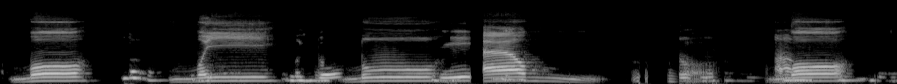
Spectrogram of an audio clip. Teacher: huruf dad keluar dari tepi atau sisi lidah bagian kiri atau kanan atau juga keduanya dengan menekan gigi geraham atas · latihannya do di du ya. Jadi mulut mulut bibir enggak usah ikut campur karena bukan makhraj bibir tapi makhraj lidah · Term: huruf Dod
